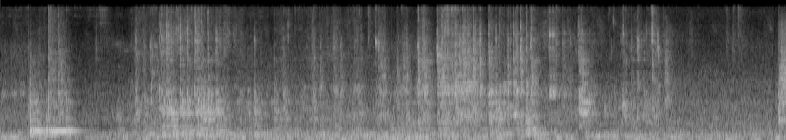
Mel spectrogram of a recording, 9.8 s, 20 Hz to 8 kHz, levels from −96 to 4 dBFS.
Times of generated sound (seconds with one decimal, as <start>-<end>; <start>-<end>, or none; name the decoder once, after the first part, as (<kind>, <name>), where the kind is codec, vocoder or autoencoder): 6.9-9.3 (vocoder, Vocos)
